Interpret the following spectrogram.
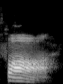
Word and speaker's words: pho: They call that soup pho, even though it's spelled pho, but I don't want to upset anyone.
